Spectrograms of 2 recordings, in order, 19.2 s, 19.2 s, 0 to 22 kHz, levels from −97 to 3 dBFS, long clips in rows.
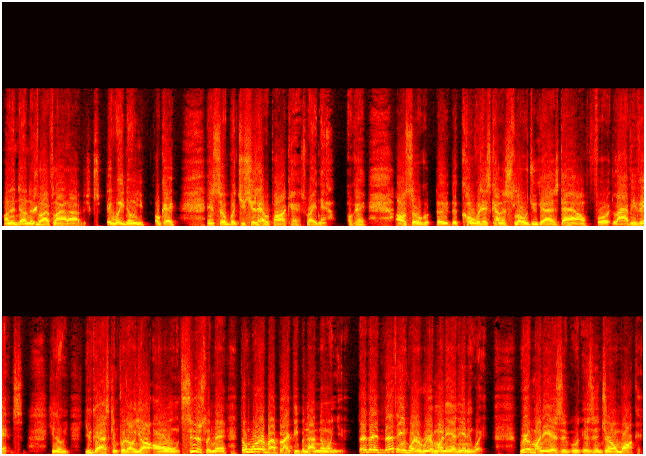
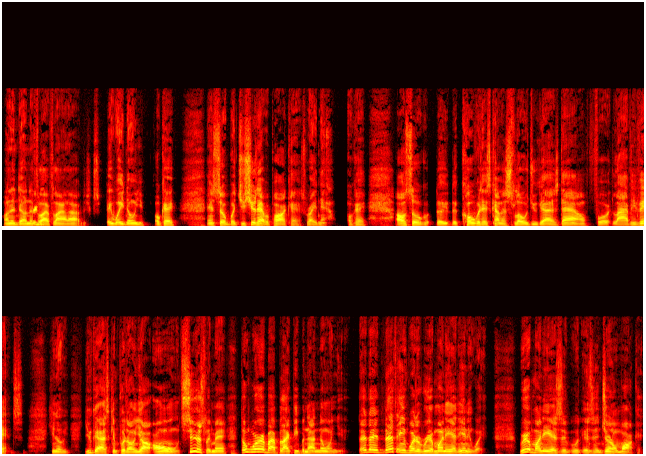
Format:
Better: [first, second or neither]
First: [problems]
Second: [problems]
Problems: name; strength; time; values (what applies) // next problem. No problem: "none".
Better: second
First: distortion; heavy; 6 dB below the speech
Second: none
